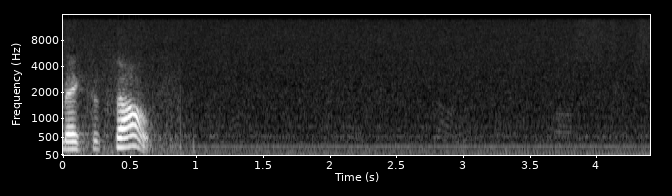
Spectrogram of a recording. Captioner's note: sound fades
